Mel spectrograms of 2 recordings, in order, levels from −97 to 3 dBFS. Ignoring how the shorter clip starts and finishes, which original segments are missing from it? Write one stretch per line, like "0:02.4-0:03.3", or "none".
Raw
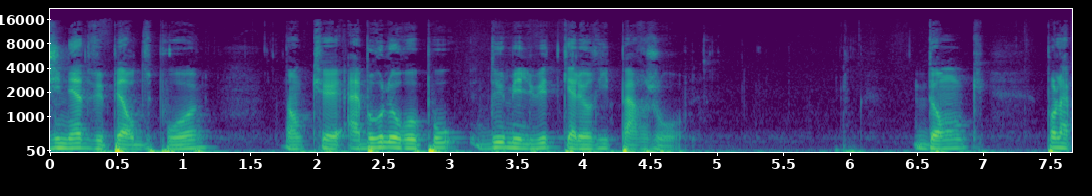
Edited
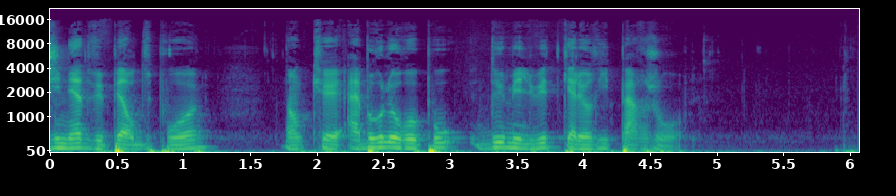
none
